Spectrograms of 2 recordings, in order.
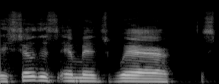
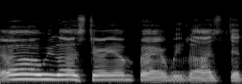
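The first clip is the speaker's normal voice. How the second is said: acted-out crying wail, high, swooping, drawn out; 6 semitones higher than usual. Retelling a vision of roach-like creatures coming out: imitating crying creatures. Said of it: "crying, like".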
